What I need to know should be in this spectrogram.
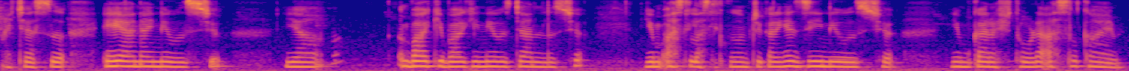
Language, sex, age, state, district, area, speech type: Kashmiri, female, 18-30, Jammu and Kashmir, Kupwara, rural, spontaneous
